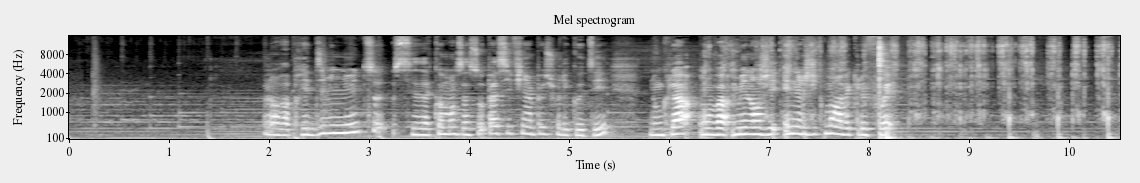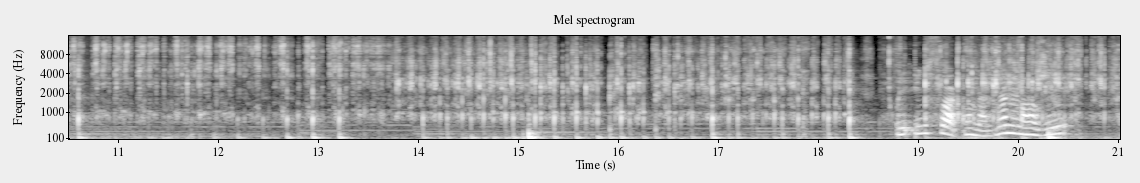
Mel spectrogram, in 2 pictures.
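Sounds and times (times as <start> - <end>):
metal whisk clicking in metal bowl: 6.4 - 21.0.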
